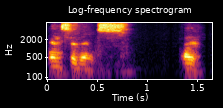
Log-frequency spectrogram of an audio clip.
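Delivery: ordinary talk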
